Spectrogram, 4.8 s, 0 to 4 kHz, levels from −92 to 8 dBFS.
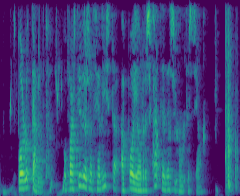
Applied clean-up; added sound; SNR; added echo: classical method log-MMSE.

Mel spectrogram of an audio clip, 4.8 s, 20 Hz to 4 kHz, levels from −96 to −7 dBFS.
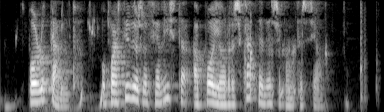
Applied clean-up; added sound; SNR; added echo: neural mask model RNNoise.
